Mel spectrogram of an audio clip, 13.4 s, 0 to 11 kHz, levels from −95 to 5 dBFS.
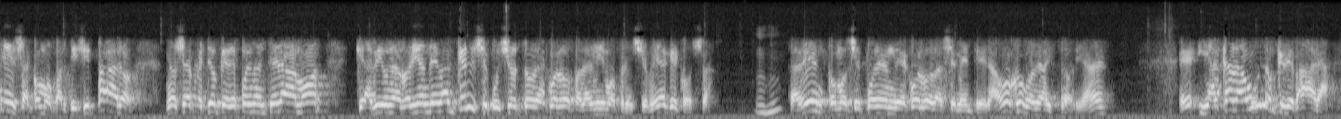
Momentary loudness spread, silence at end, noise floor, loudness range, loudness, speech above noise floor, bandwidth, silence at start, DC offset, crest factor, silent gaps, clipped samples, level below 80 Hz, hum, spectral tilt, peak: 6 LU; 0.05 s; -44 dBFS; 2 LU; -14 LUFS; 30 dB; 9.4 kHz; 0 s; under 0.1%; 14 dB; none; under 0.1%; -48 dBFS; none; -5 dB/octave; 0 dBFS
